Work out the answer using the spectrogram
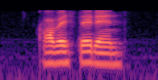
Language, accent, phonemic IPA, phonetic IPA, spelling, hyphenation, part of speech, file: Armenian, Eastern Armenian, /ɑvesteˈɾen/, [ɑvesteɾén], ավեստերեն, ա‧վես‧տե‧րեն, noun, Hy-ավեստերեն.ogg
- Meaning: Avestan (language)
